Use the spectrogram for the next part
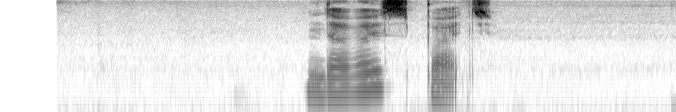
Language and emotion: Russian, neutral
